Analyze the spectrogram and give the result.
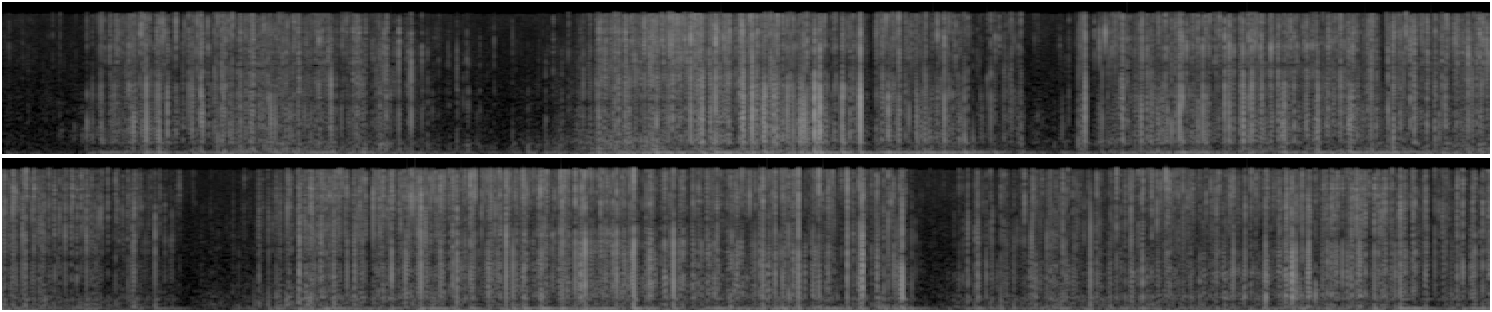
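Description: A white fibrous synthetic bath sponge held over a microphone is scratched and squeezed with long acrylic nails. It makes a dense, crackling, scratchy rustle over a heavy low rumble, coming in long sustained bursts separated by brief quiet gaps.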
